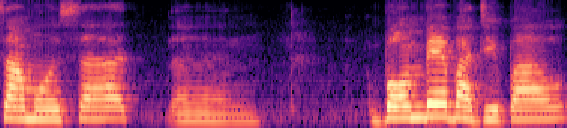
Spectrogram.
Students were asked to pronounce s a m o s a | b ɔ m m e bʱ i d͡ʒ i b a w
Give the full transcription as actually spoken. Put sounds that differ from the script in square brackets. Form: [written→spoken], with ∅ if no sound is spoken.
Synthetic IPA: s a m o s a | b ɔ m [m→b] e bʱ [i→a] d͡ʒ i [b→p] a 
